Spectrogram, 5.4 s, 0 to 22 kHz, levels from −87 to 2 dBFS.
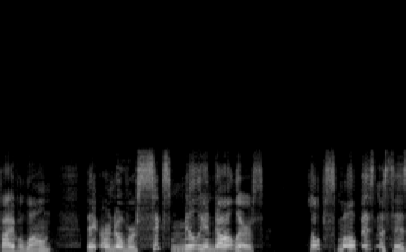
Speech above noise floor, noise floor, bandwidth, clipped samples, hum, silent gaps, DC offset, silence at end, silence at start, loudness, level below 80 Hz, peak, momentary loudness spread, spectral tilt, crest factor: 53 dB; -84 dBFS; 9.2 kHz; under 0.1%; none; none; under 0.1%; 0 s; 0 s; -31 LUFS; under -90 dBFS; -12 dBFS; 12 LU; -3 dB/octave; 18 dB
